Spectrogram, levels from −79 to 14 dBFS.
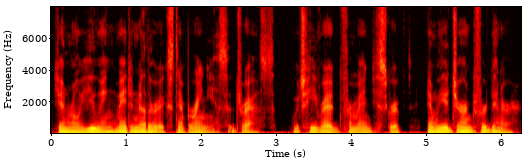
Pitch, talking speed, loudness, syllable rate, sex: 85 Hz, 155 wpm, -19 LUFS, 5.3 syllables/s, male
